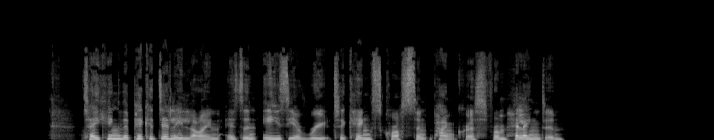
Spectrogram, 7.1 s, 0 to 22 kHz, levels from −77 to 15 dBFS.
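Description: A speech recording with generation loss running through the whole clip: the sound is swirly, hollow and smeared, and consonant attacks blur rather than snap. The likely cause is repeated lossy re-encoding, around five passes, which fits an MP2 chain at roughly 96 kbit/s. Each pass quantises on a shifted frame grid, so noise accumulates. A spectrogram shows nothing above 15.9 kHz, and softened onsets in the waveform.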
